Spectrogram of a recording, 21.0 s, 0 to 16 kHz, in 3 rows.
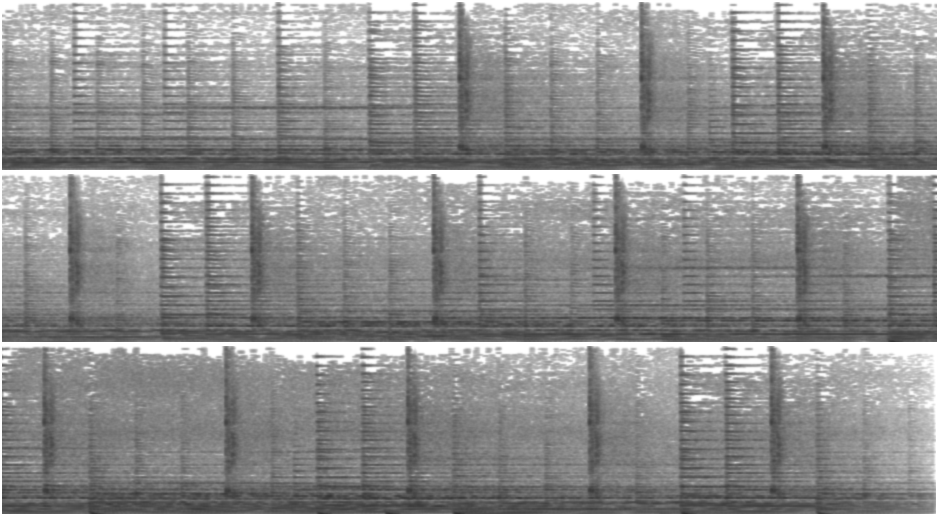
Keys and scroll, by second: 1.9 l.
